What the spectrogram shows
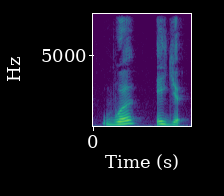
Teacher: Les liquides, où l'air s'échappe sur les côtés, re, le, et enfin les approximantes où l'air s'échappe tellement qu'elles sont presque des voyelles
